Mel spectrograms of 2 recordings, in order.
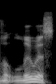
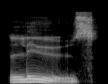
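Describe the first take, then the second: First: It sounds like the name Lewis. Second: It sounds like the word Lowe's. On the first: The speaker calls it right. "to make sure I was saying it right" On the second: The speaker calls it wrong. "out of towners like myself will call it Lewes"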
